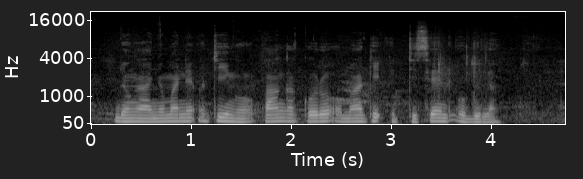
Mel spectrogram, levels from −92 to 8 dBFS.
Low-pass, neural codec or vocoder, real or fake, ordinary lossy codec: none; none; real; none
